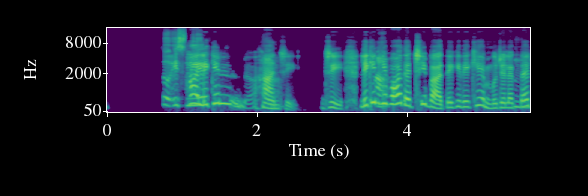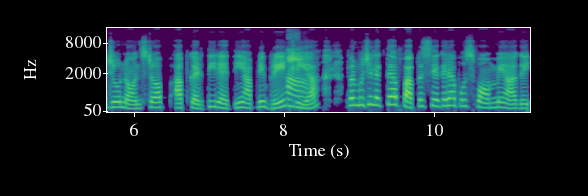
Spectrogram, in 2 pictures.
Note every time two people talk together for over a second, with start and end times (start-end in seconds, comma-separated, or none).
none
